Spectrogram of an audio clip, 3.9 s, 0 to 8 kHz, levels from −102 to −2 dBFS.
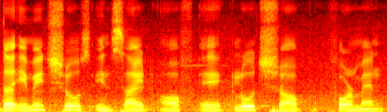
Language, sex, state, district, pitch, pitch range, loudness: English, male, Assam, Kamrup Metropolitan, 140 Hz, 135-150 Hz, -17 LUFS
